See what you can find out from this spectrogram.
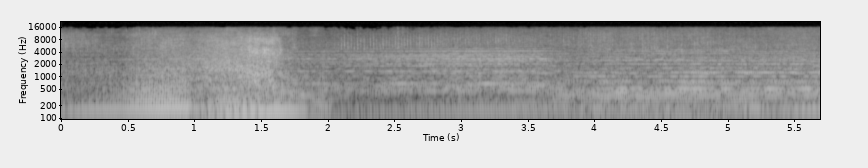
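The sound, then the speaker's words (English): A motor car's engine hums as it drives along a road through wheat fields. The tone is steady and droning and swells louder early on, then settles into an even, sustained hum. “A motor car drives along a road through fields of wheat. In the distance, a domed roof peeks out over trees. The car speeds down a driveway away from a stone archway.”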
